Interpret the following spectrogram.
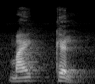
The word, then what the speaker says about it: Michael: Now see here it is CH, but that is actually not CH sound, it is K sound, Michael.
